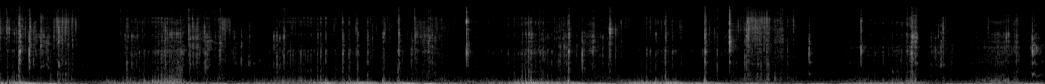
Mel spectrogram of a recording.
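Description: A palm-sized pink Discover-brand bar of dry solid soap, held in the hand, is shaved with a metal blade into pink curls. Dry, crinkly scraping and tearing strokes come in a steady, uneven stream over a low, soft rumble, with occasional sharp bright clicks.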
